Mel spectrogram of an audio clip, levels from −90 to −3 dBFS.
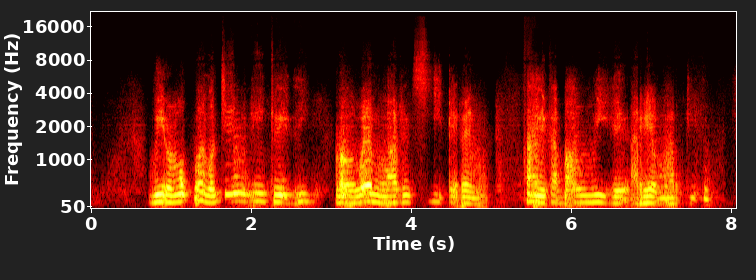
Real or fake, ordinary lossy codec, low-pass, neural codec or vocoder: fake; Opus, 16 kbps; 19.8 kHz; codec, 44.1 kHz, 0.9 kbps, DAC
